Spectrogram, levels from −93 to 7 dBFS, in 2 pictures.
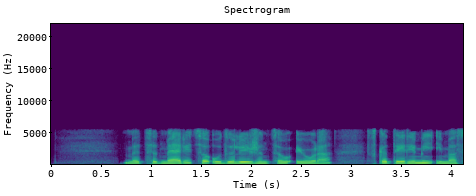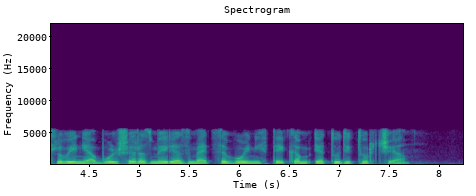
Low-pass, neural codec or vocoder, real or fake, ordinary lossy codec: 5.4 kHz; codec, 16 kHz in and 24 kHz out, 2.2 kbps, FireRedTTS-2 codec; fake; none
